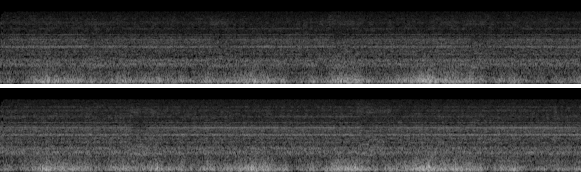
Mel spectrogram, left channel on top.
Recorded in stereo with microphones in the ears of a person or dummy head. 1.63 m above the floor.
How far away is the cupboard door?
I don't hear a cupboard door.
